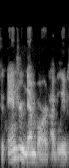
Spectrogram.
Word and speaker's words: Nembhard: So and I can't really pronounce this guy's name. Andrew Nembhard, I believe is how it's pronounced. Nembhard, yeah.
